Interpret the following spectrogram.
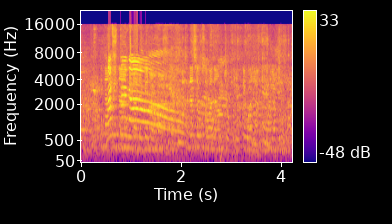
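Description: A young child's high voice gives a brief rising sound, then a long call that falls in pitch about a second in, over the busy chatter of a crowded dining hall.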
